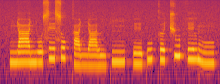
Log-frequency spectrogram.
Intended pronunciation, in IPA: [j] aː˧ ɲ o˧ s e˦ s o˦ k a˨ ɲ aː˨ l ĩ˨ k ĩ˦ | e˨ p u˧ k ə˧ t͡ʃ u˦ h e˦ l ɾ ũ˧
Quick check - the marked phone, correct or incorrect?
incorrect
